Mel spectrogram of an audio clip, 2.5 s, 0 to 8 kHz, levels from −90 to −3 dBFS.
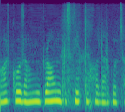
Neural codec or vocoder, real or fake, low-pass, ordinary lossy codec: codec, 16 kHz, 0.7 kbps, FocalCodec; fake; 7.2 kHz; none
